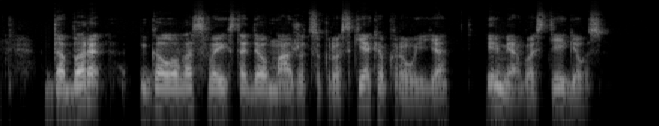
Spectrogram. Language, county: Lithuanian, Kaunas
